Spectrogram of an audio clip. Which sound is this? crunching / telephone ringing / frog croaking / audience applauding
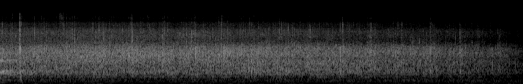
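audience applauding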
